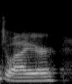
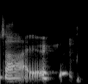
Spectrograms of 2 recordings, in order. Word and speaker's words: Dyer: it like amareli's here wayne dwyer wayne dyer like joanne meyer so you cannot force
